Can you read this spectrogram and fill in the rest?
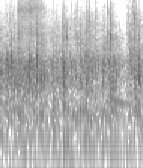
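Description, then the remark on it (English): An audience claps together during a service in a dense, steady burst of applause, many overlapping hand claps forming a continuous bright crackle with no voices. “We'll clap the rest of the service.”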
